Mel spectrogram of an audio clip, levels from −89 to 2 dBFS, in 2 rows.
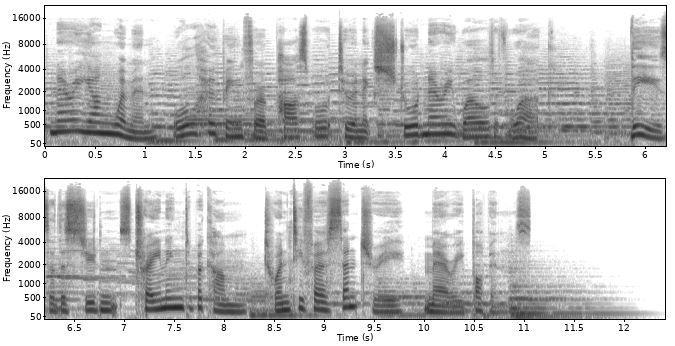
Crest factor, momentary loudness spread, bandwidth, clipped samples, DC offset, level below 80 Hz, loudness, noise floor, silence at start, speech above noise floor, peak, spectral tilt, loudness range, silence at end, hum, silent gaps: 16 dB; 9 LU; 19.5 kHz; under 0.1%; under 0.1%; -42 dBFS; -23 LUFS; -56 dBFS; 0 s; 34 dB; -6 dBFS; -4.5 dB/octave; 2 LU; 0.55 s; none; none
